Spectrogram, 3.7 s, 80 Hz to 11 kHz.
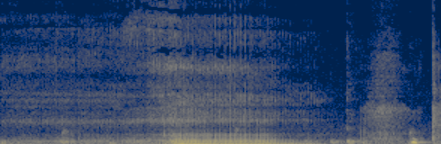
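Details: One loud, low, rumbling snore over a quiet room background; snoring, recorded 1/10/2023.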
